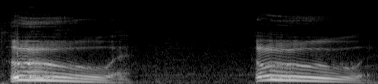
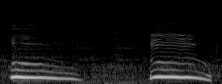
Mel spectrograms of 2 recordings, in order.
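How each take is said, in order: First: It is said loudly and aggressively. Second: It is said softly and gently.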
